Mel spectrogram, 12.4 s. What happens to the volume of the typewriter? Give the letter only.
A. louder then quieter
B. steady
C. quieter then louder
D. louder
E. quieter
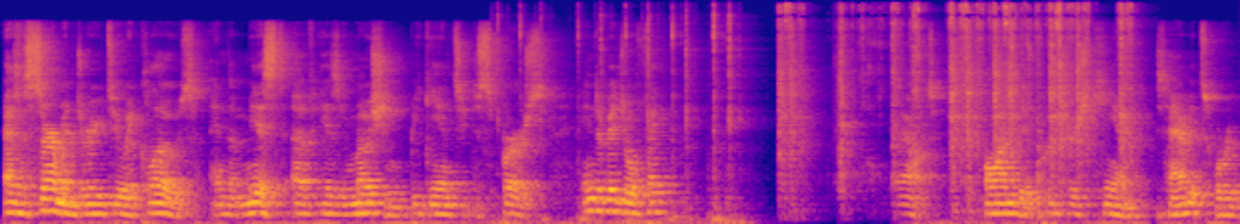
D.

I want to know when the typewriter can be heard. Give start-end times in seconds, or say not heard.
4.8-11.4.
